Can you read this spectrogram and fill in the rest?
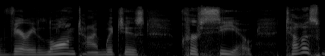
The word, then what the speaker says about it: Cursillo: And the word Curcio, it's spelled C-U-R-S-I-L-L-O.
